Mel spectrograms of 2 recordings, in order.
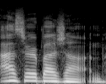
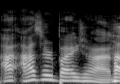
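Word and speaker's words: Azerbaijan: So in remind me how to how to pronounce this country in this beautiful language of English of ours. Azerbaian. Azerbaian.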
